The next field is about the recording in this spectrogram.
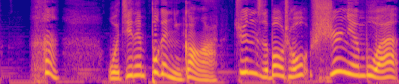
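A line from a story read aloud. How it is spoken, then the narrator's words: Through gritted teeth, resentful. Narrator (Chinese): 小黑被丸子怼的脸都绿了，咬牙切齿的说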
